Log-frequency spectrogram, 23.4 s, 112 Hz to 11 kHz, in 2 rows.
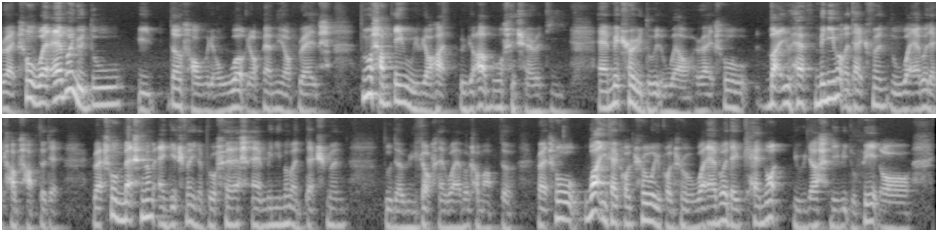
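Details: Man born with cleft lip and palate; palate repaired, with numerous facial surgeries from age 13; speech impediment since childhood, difficulty pronouncing words such as 'feedback'; cleft palate speech.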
